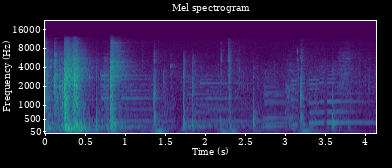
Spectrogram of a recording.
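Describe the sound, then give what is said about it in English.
A heavy steel grill door rattles and clanks open, with a burst of scraping followed by several sharp knocks and ringing metallic tones that linger and fade, fairly loud. “His eyes flickered slightly as Parral and I opened the steel grill door.”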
